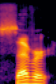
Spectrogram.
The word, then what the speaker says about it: Sevier: come to court site dave goes pronounce sever sevierville okay thank you criminal carmen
